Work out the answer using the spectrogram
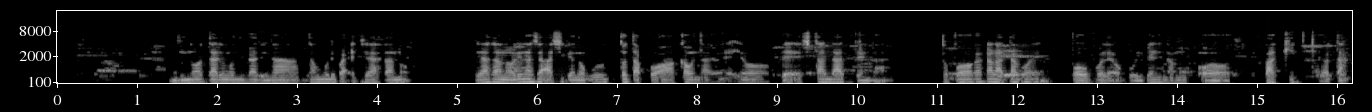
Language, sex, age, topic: Oshiwambo, male, 18-24, finance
